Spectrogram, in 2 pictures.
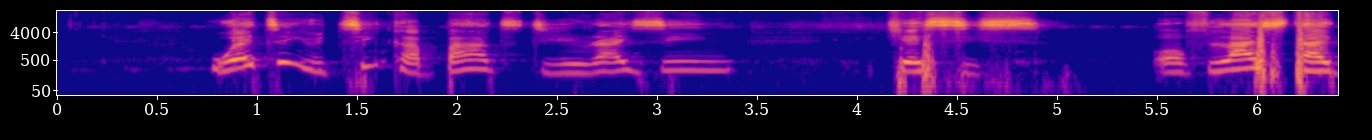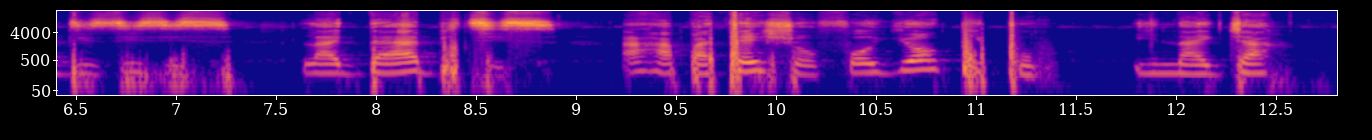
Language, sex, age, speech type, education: Nigerian Pidgin, female, 30-45, spontaneous, tertiary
